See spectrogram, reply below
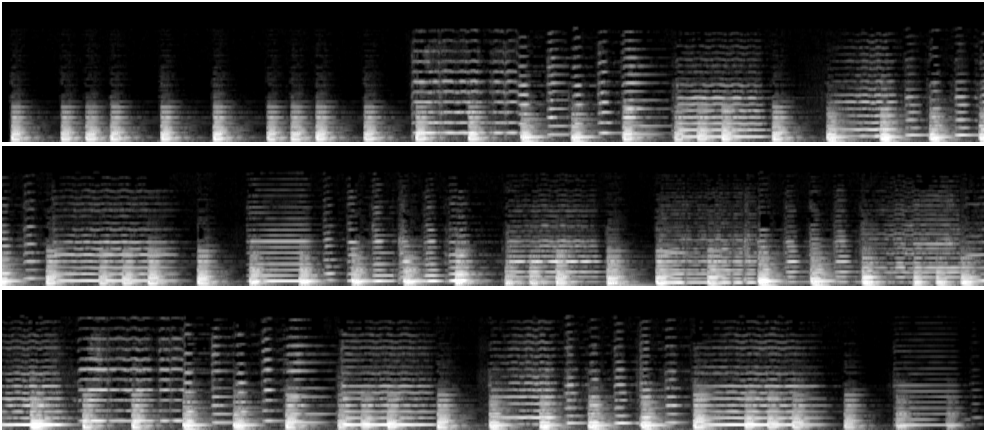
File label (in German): tango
